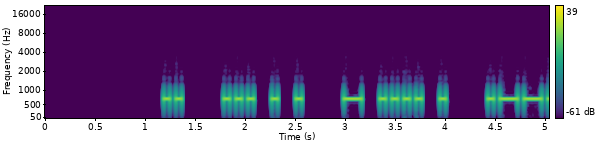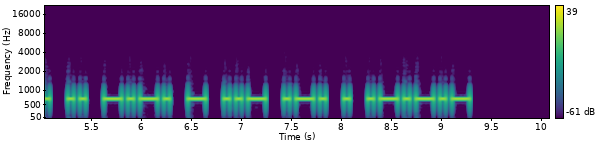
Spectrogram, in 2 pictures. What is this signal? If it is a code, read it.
Morse code, heard as a keyed tone, about 20 wpm, 700 Hz. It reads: I SEE THE PICTURE.
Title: Sentences from Top 1000 Words - Review Part 1 - 20wpm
